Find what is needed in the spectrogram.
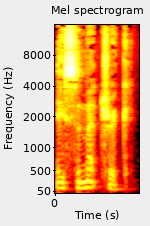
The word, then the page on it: asymmetric: British English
